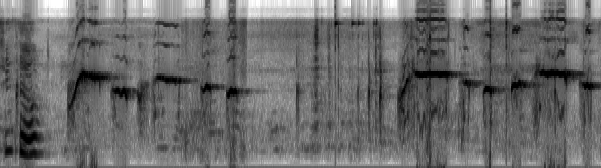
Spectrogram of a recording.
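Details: Pet parrot eager for head scratches, whistling and babbling in a dim room, phone recording; rising whistled slides and steady whistles mixed with chattering sounds and some human talk.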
